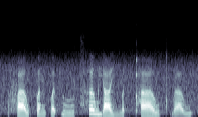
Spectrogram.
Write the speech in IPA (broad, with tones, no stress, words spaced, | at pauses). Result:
faː˨˥wpɐ˧ŋpɐ˨˥t̚ uː˨˧ t͡sʰɐ˥wjaː˨˧jn̪ɐ˨k̚ pʰaː˨˥wkʷʰaː˨˧w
